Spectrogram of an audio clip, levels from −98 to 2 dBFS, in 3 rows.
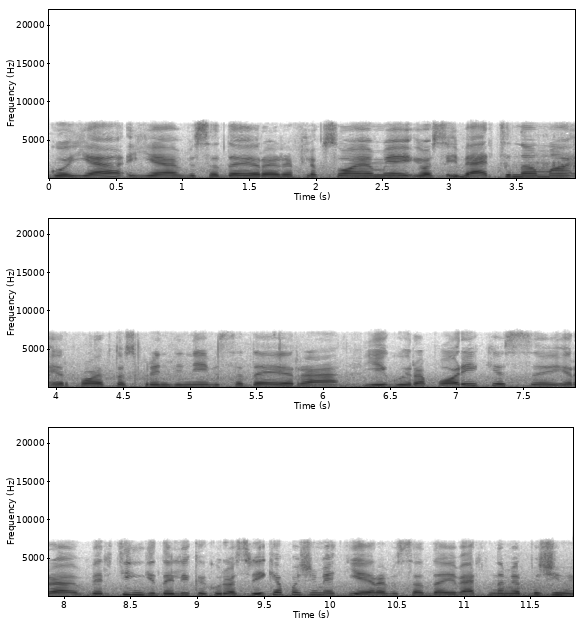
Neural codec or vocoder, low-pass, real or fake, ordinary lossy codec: none; 7.2 kHz; real; Opus, 64 kbps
